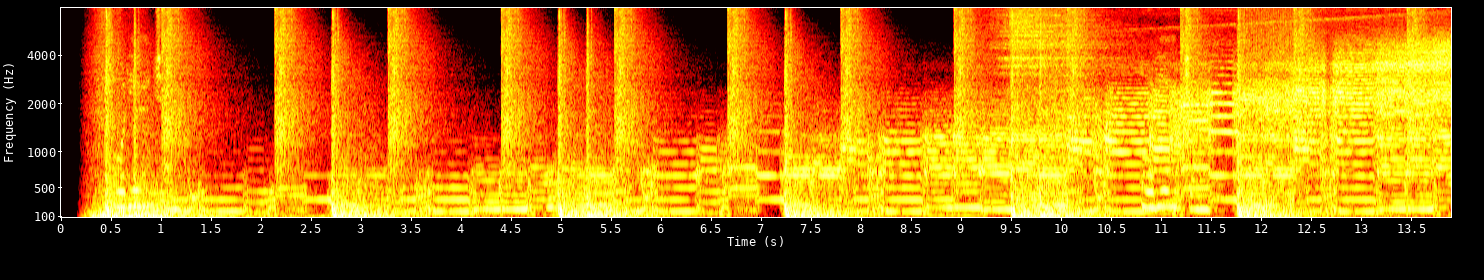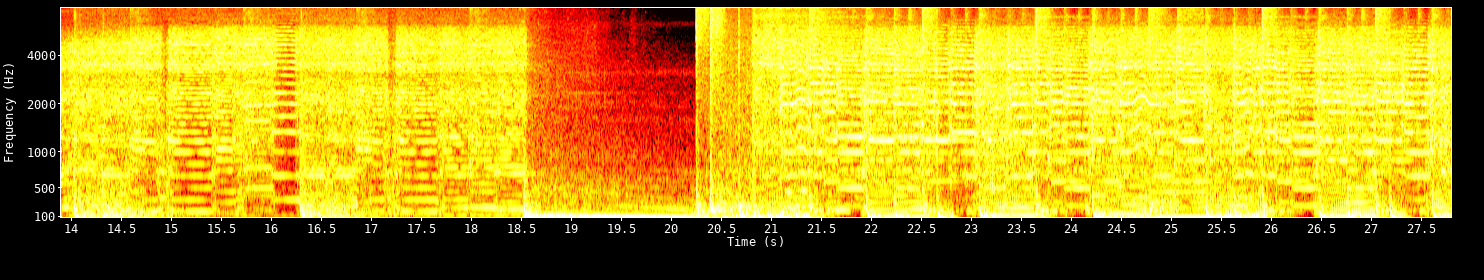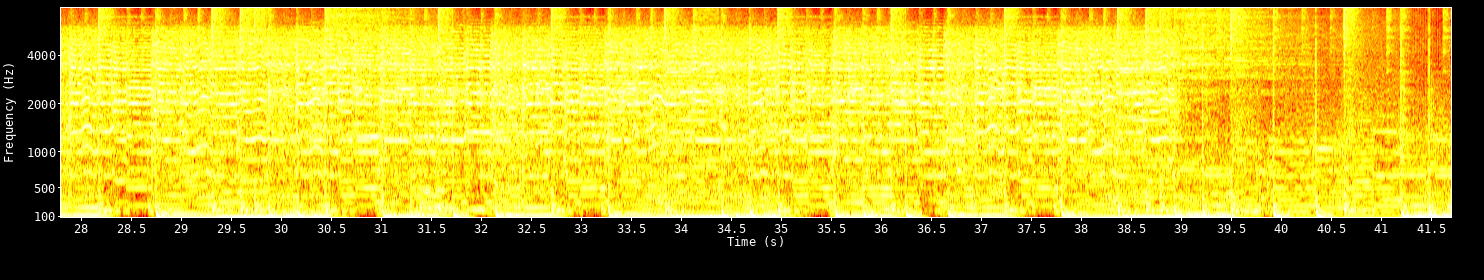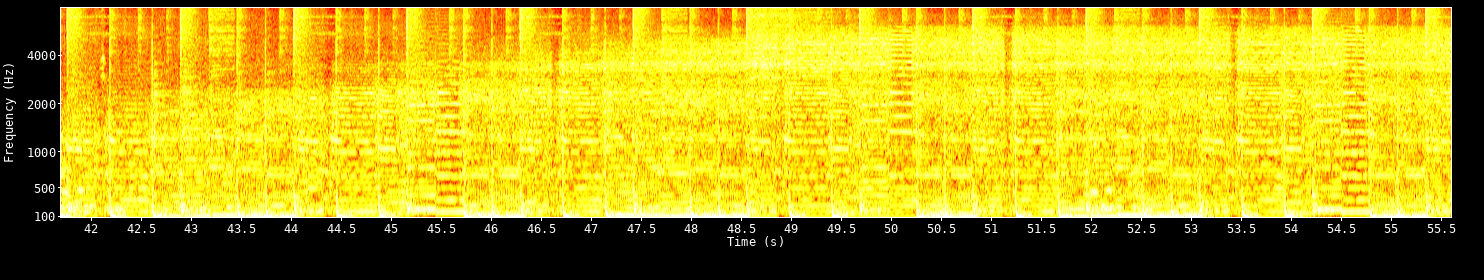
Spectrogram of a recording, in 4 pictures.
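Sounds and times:
action garage rock music: 0.3s - 55.5s.

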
